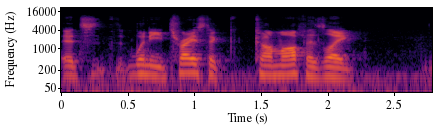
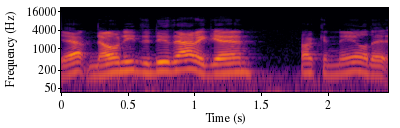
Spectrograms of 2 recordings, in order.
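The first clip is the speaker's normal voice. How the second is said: high, loud, sarcastic mock approving voice. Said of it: "And they were like".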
